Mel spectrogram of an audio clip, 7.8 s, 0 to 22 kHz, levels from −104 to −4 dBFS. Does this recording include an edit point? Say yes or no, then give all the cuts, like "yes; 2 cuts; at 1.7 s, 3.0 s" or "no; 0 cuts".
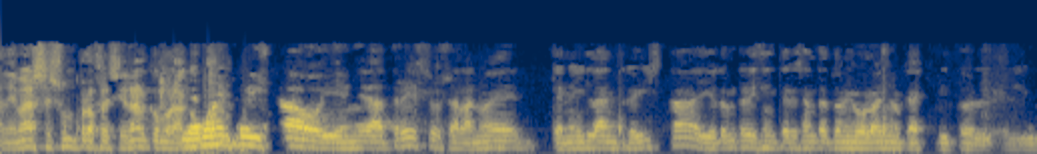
no; 0 cuts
